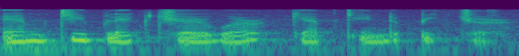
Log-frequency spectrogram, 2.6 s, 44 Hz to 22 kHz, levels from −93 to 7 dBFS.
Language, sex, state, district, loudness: English, female, Assam, Kamrup Metropolitan, -20 LUFS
